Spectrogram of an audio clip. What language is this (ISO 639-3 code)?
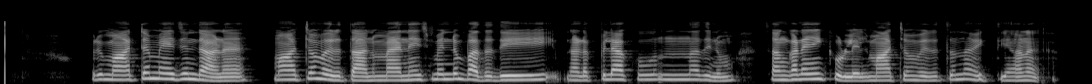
mal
